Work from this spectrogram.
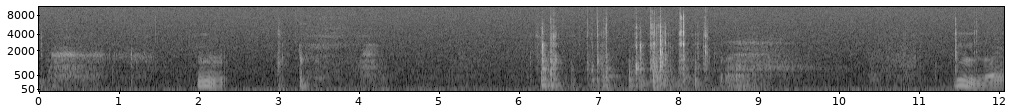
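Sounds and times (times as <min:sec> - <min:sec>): knocks and rattles of engine parts: 0:05.9 - 0:08.6.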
